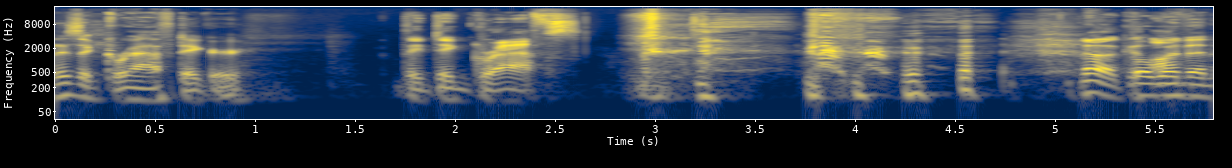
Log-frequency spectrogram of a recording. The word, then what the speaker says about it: Graf: Yeah, because on Innistrad, graves are called graphs. Oh, That's like corrupted graphstone is like the stone at the end of a grave in Innistrad. so they just pronounce it graph.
